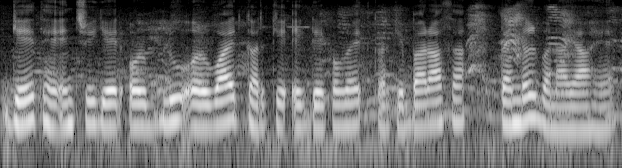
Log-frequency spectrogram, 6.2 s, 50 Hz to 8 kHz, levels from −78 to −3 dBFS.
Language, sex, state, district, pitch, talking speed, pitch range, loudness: Hindi, female, Arunachal Pradesh, Lower Dibang Valley, 175 Hz, 165 wpm, 170-190 Hz, -16 LUFS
